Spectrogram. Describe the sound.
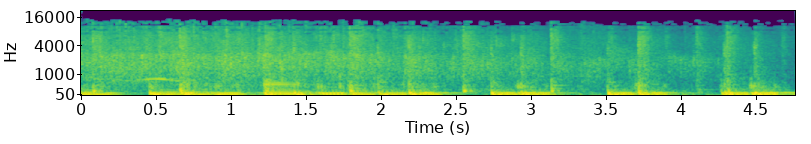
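An audience applauding at a live music event, a dense, uneven clatter of many hands that rises and dips in waves. Low-pitched tones sound underneath the clapping.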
